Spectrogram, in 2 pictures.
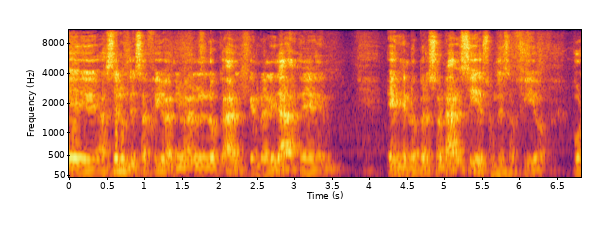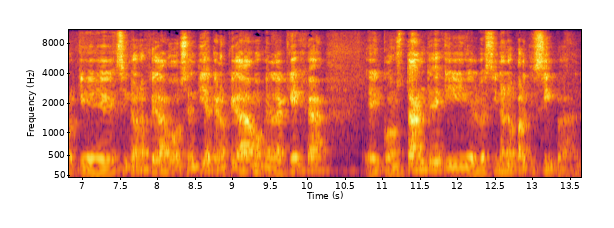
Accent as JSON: {"language": "Spanish", "town": "Mercedes", "region": "Buenos Aires Province", "country": "Argentina", "said": "Yo soy de Mercedes, estoy desde el 2002"}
